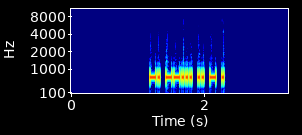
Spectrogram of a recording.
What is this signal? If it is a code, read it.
Morse code, heard as a keyed tone, about 40 wpm, 700 Hz. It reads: N7ITE
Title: USA Call Signs - 5 Characters - 4x Character Spacing - 40wpm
